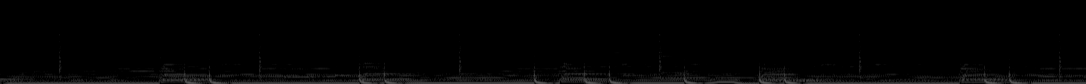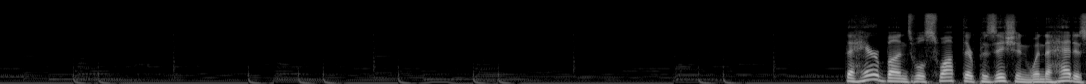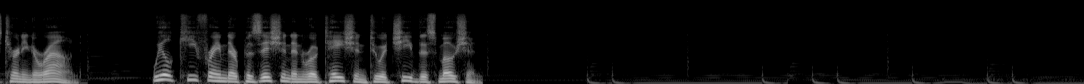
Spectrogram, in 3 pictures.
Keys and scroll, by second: 8.7 space, 10.5 space, 19.3 super+a, 22.1 u, 25.3 super+s.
